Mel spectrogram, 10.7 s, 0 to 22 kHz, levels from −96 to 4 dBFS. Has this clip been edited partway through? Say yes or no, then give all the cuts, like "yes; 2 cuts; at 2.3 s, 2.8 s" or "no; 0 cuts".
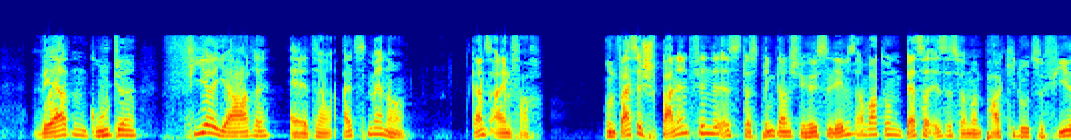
yes; 2 cuts; at 4.5 s, 7.4 s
